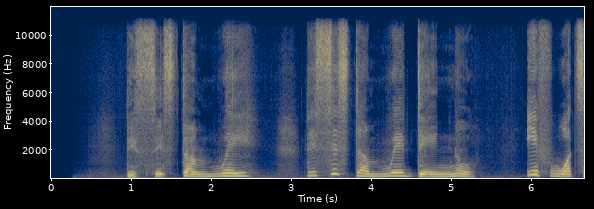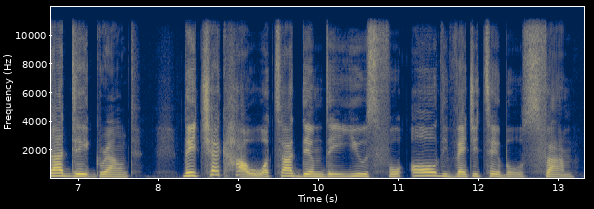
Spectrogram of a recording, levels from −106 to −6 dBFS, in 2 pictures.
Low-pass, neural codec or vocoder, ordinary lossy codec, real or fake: 10.8 kHz; codec, 16 kHz in and 24 kHz out, 0.4 kbps, LongCat-Audio-Codec, two codebook decoder; none; fake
